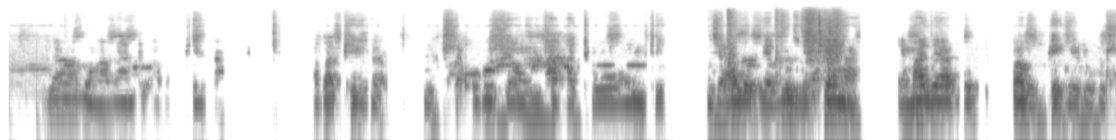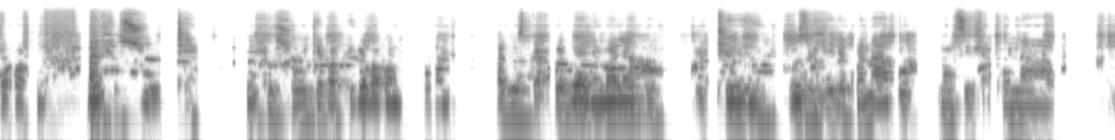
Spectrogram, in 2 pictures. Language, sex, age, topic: North Ndebele, female, 50+, education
